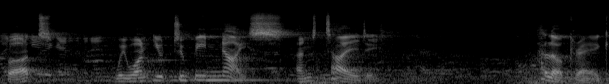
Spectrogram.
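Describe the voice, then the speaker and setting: A man at a very slow pace, with long, frequent pauses, audible room echo and noticeable background noise. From northern England, Manchester. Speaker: event commentator. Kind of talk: live commentary. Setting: live event venue.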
